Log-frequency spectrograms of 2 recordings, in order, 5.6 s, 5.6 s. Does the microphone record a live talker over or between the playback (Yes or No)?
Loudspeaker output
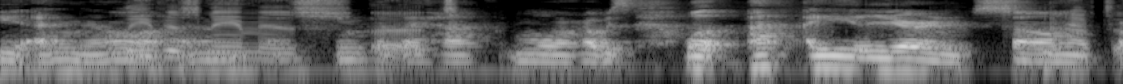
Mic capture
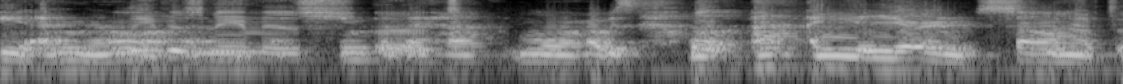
No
